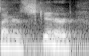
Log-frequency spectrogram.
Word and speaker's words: Lynyrd Skynyrd: And one of the reasons I've never heard pronounced Lynyrd Skynyrd is because half of these songs get played on the radio all the time.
